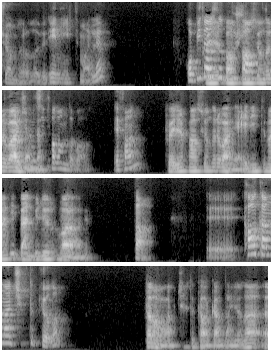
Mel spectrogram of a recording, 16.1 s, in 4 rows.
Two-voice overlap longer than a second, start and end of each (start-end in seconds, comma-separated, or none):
3.0-4.8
